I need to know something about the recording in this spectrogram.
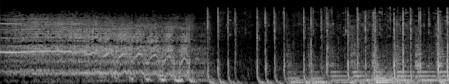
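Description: A loud horse whinny rings out for about two seconds, then gives way to a steady run of sharp hoof clip-clops, with no voices present.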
